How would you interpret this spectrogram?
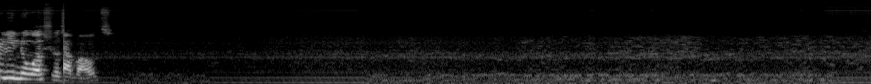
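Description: Short glitches cut through the speech at 0.64 s, just after "know what she", and again at 4.65 s and 6.70 s. Each is the sound of damaged data in a compressed stream: part of the encoded file is wrong, so the decoder misreads the affected frame, loses its place in the bitstream and hunts for the next valid frame header, producing a brief glitch before normal decoding resumes.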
